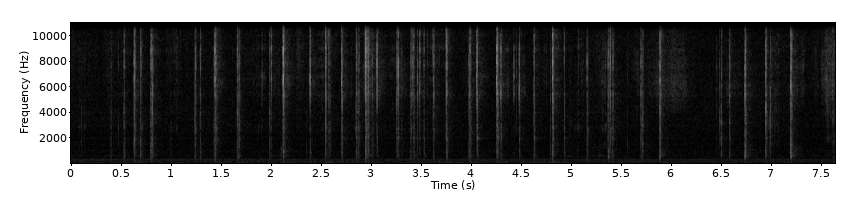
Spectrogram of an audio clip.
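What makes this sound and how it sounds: Long nails quickly tap and scratch a small, hollow, clear plastic pacifier case, making a rapid stream of sharp, bright clicks with scratchy texture between them. The clicks stop almost instantly, over a steady low hum and rumble in the background.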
